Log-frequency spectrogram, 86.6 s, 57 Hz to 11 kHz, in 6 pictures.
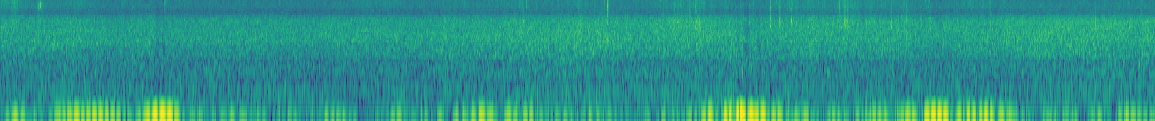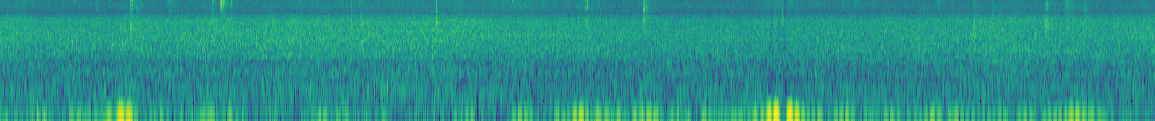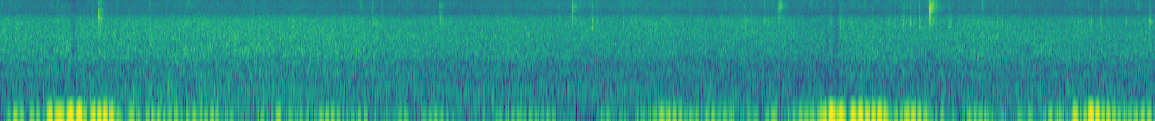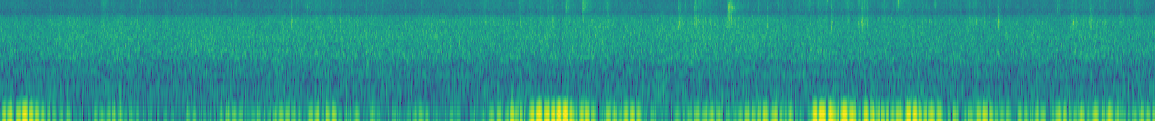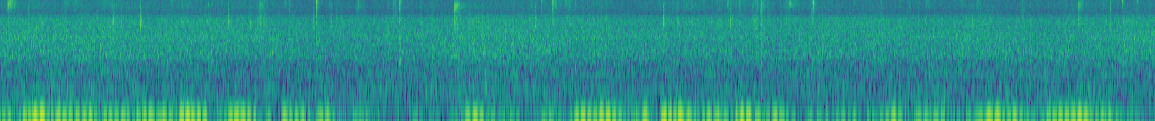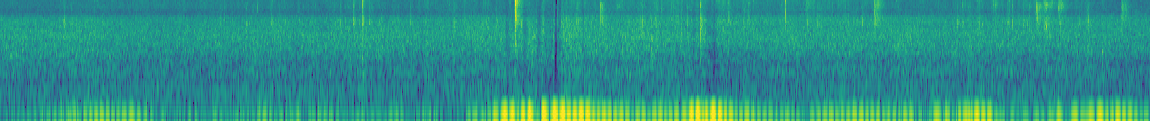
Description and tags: porto 19-05-14 quiet to moderate waves on rock beach 5m from surf break
Quiet day, close recording of the breaking waves.
sea-side, binaural, wave, wind, field-recording, sea, tide, atlantic, surf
